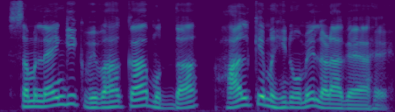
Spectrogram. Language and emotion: Hindi, neutral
